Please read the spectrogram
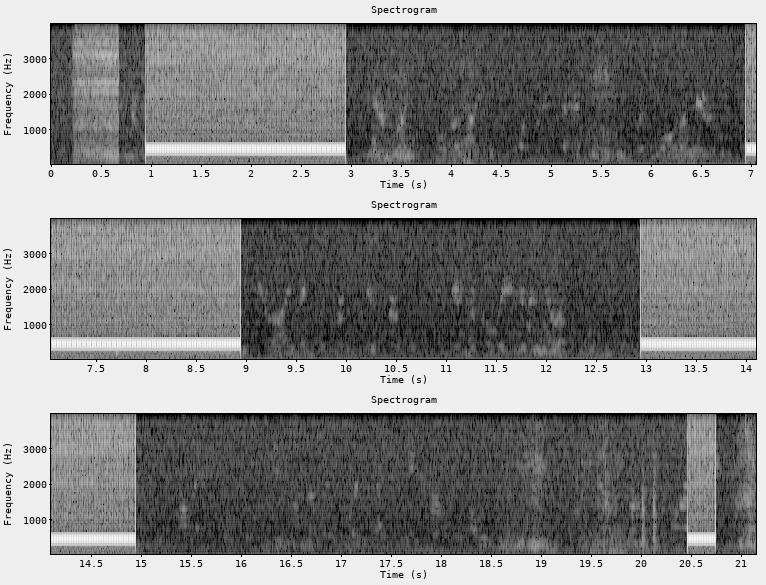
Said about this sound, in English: One moment, I will transfer you to his administrator.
